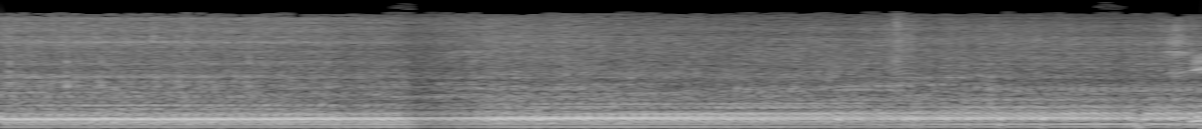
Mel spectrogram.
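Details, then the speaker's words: Chevrolet just after a freezing start on the coldest day of the year, battery charge uncertain. It settles into an even, steady drone with no knocks or stumbles, smoking afterward; a normal cold-start idle. "wow what a car you can depend on your Chevrolet that's for sure"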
